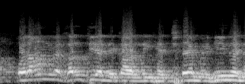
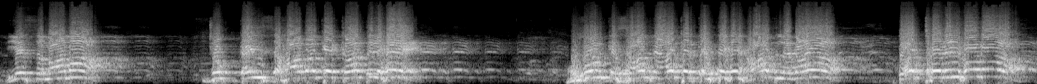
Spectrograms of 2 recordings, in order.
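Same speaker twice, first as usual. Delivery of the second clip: high, ringing sermon cry; full-force preaching; 11 semitones higher than usual. Acted. (پرجوش، بلند آواز خطابت)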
